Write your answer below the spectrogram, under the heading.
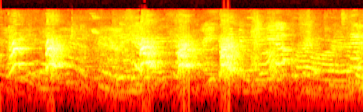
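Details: Puppies playing together in Jupiter, one slamming into another and then sniffing it; short yappy barks and yips come in quick bursts about every half second, mixed with a person's voice.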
